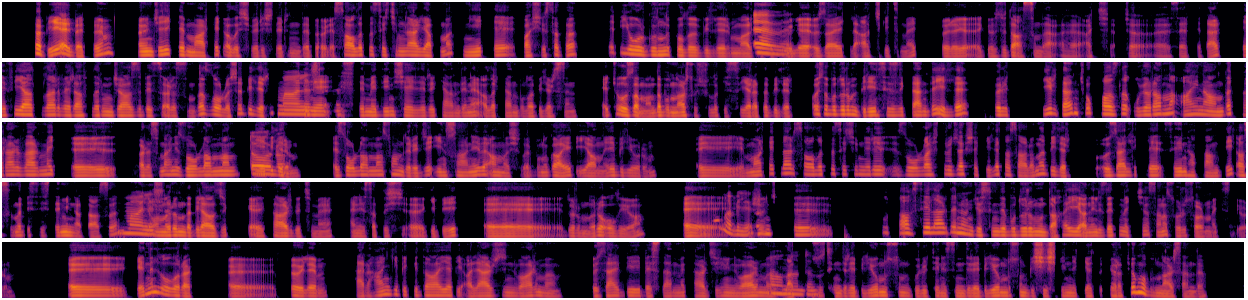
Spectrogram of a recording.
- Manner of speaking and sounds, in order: tapping
- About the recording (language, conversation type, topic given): Turkish, advice, Markette alışveriş yaparken nasıl daha sağlıklı seçimler yapabilirim?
